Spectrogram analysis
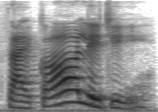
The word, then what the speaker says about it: psychology: silent letter p is if a word begins with p s or p n then letter p will be silent okay now look at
